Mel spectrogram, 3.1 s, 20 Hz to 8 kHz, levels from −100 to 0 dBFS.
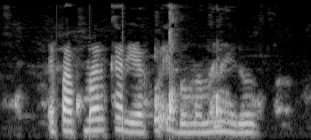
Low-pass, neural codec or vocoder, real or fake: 7.2 kHz; none; real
